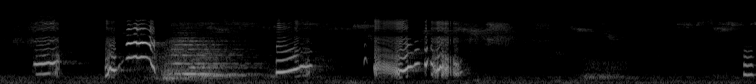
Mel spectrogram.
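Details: Month-old Indian ringneck parakeet chick during a head massage, giving a run of nasal squawks, a drawn-out buzzy rasp and wavering whining notes, close up indoors.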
